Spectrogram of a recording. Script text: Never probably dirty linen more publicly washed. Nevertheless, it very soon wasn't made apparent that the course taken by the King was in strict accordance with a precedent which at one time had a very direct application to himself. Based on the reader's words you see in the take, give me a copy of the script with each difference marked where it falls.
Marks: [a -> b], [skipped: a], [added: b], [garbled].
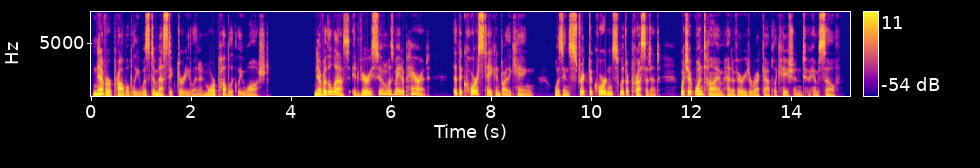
Never probably [added: was domestic] dirty linen more publicly washed. Nevertheless, it very soon [wasn't -> was] made apparent that the course taken by the King was in strict accordance with a precedent which at one time had a very direct application to himself.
